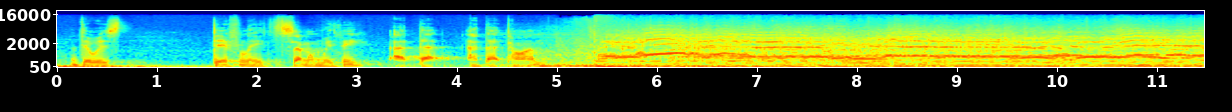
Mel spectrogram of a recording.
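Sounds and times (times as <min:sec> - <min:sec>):
speech: 0:00.2 - 0:00.8, 0:01.6 - 0:06.0
beach crowd yelling and cheering: 0:05.1 - 0:11.4.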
